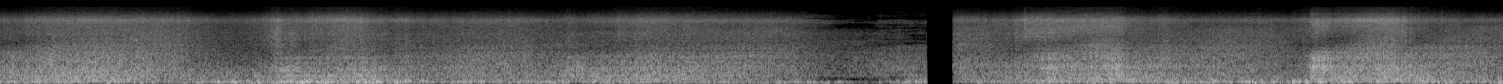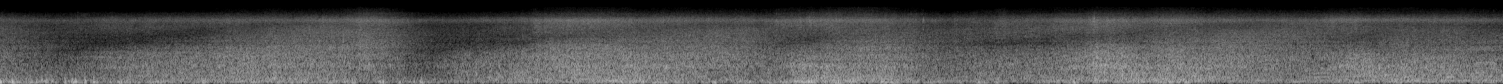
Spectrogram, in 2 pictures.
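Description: Surf breaking and washing up a sandy beach, swelling every few seconds, with wind rumbling on the microphone. The sound cuts out for a moment about nine seconds in.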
